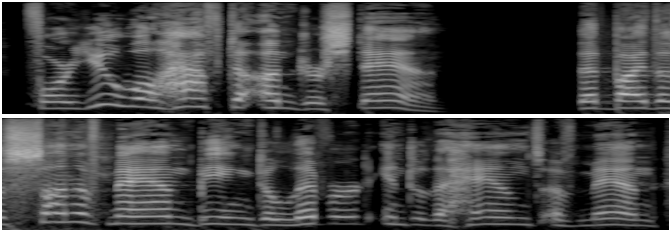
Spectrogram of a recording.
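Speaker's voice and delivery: ordinary delivery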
